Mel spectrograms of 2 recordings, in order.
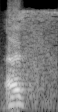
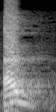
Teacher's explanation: حرف السين حرف بيجري فيه الصوت يعني ايه بيجري فيه الصوت يعني حرف بيسموه العلماء حرف رخو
